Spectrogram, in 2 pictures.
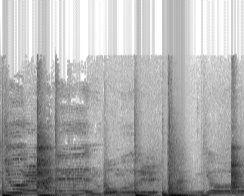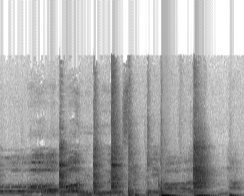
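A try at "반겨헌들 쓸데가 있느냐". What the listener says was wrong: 근데 이런 데가 좀 틀려. 관교혼 둘쓸 때가 있느냐. 근데 거기서 배운 소리는 방교헌들의 액센트가 들어갔네요. 여기서는 거기에 액센트가 있지 않고 방교헌 둘 이렇게 가야 됩니다. 방교헌 둘쓸 때가 있느냐 이렇게 하면 돼요.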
